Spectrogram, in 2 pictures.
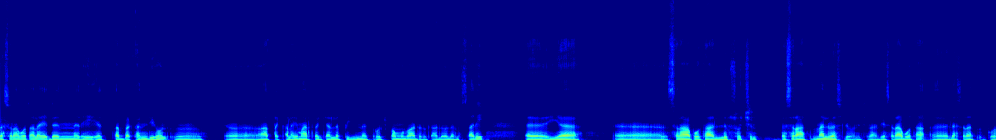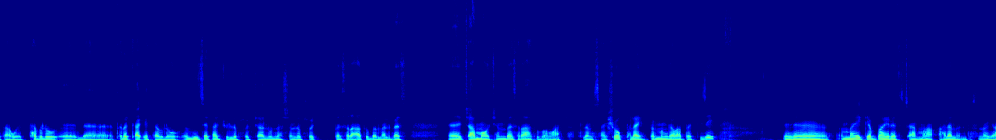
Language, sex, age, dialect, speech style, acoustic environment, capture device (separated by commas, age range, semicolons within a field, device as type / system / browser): Amharic, male, 35-44, Ethiopia - Addis Ababa, relaxed, nature, mobile / Linux / Chrome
